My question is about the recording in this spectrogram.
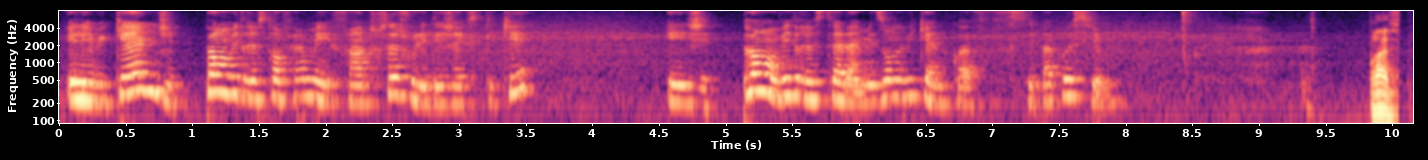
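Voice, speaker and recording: A young woman from France talks casually to camera, rambling and slangy, often restarting her sentences. Her voice sits a little high. The room is echoey, with a faint hum behind her. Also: a little fast, long pauses. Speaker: au pair vlogger.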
